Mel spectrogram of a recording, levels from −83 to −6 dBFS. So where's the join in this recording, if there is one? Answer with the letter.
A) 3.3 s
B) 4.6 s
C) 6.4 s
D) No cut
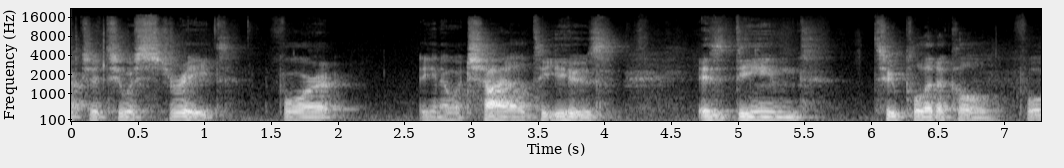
D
